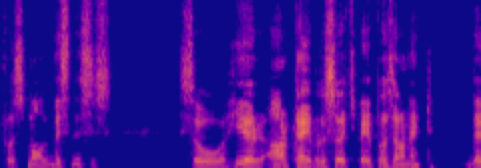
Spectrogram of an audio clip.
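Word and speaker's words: arXiv: For this we will use the archive database. It is a rxib pronounced as archive.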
